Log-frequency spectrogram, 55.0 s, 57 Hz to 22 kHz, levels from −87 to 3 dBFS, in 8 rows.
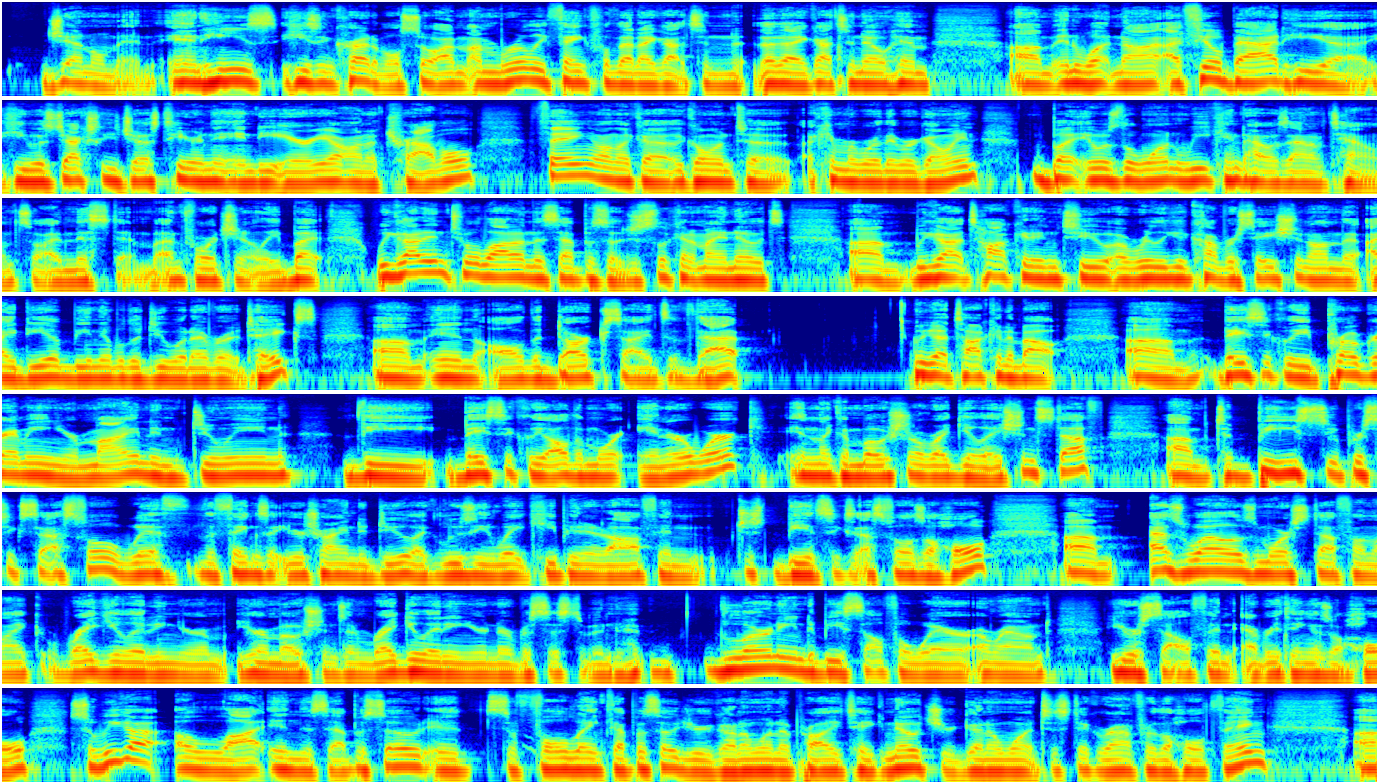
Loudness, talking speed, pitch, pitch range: -20 LUFS, 240 wpm, 130 Hz, 120-140 Hz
